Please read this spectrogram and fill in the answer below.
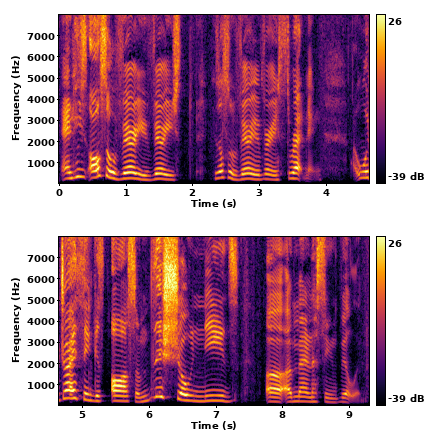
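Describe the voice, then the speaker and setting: Young female reviewer, eager and unpolished, slightly high pitch, lots of restarts. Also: expressive, measured pace, a little mellow. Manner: enthusiastic, many restarts and fillers. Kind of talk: unscripted video review.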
